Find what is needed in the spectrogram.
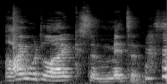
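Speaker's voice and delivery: high, loud, slow imitation of Dan's announcing; grand mock-formal request; mock announcement. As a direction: announce it like a proud proclamation. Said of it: "I love that".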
